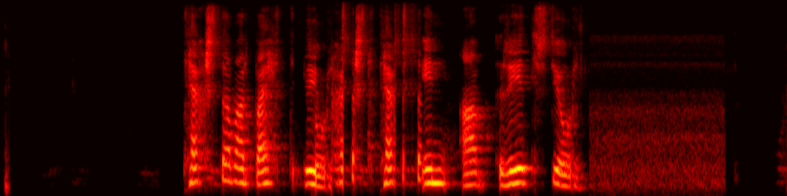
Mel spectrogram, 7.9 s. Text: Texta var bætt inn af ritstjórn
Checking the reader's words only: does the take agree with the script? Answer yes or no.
no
